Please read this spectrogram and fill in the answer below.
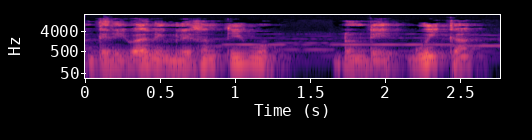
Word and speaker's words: wicca: del inglés antiguo donde wika pronunciado wia era el término que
